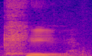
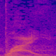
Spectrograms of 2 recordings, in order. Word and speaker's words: Quay: called Mishra cat's eye key would you listen to these bumpkins who says key exactly call it cat's eye Quay like the divines intended there are Hardware pronunciation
